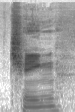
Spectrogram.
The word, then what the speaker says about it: Qing: Qing. Okay, gotcha. How about this one? Ming Kong. Is it K? Che? Some other pronunciation. But this ink, Che. Awesome, thank you. Q is usually Ch.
